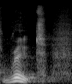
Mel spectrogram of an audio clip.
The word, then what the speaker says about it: Ruth: The name Ruth, actually, in Hebrew is pronounced root,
